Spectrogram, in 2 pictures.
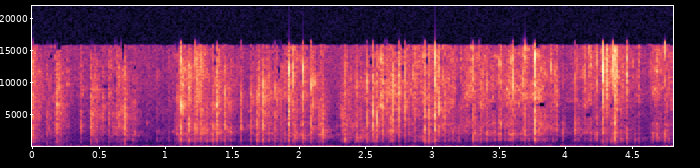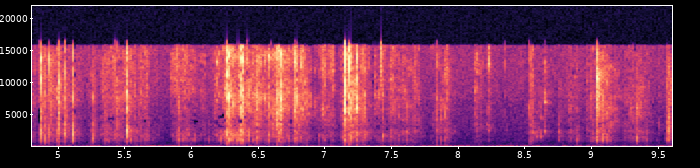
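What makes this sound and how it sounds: Fingertips and nails scratch and rub the ribbed sides of a hand-sized, hollow hexagonal box made of thin wooden sticks. The result is a steady stream of dry, crackling scrapes and clicks with bright, hissy texture over a low hum. The scrapes cut off sharply with almost no ring.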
